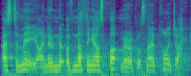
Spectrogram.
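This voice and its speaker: Very fast speech comes from a man with a London accent. His voice is high, with ordinary pitch variation. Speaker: lecturer reading a poem aloud. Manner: hesitant, many fillers.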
